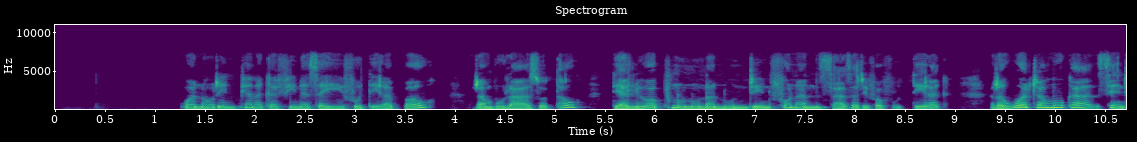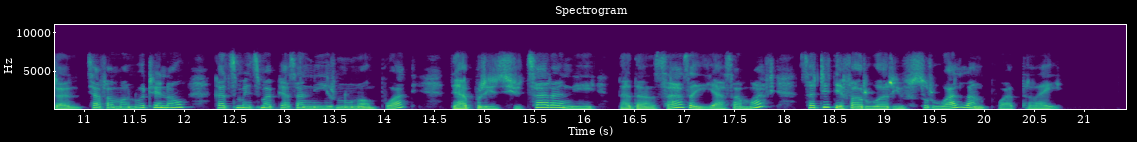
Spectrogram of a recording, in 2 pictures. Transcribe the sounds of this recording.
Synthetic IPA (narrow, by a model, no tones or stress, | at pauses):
uanawɾenipjanakav̥inəzajv̥ot̪eɾabaw | rambulaazat̪aw | d̪̥ealewapinununanunuɳɖ͡ʐenifonaniz̥azəɾefəv̥ot̪eɾakə̥ | rauaʈ͡ʂəmukaseɳɖ͡ʐət͡siafəmanuaʈ͡ʂanaw | kat͡simajnt͡simapjasaniiɾununuambuat̪i̥ | d̪̥eaprit͡sut͡saɾəni | d̪̥ad̪aniz̥azəiasəmafi̥saʈ͡ʂid̪eefəɾuarivu̥suɾualilanibuat̪iraj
